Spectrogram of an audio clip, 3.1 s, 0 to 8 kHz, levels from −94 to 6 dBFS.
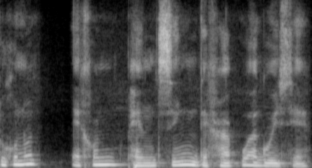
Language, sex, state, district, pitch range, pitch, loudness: Assamese, male, Assam, Sonitpur, 130-175 Hz, 145 Hz, -15 LUFS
